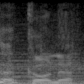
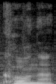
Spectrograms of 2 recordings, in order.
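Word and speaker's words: Koana: That's Arcona. Practical to a fault. It's just Kona, the A is silent in that case, okay.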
